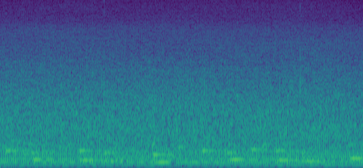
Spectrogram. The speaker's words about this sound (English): So this is a Velocity aircraft. It's a kit-built aircraft.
